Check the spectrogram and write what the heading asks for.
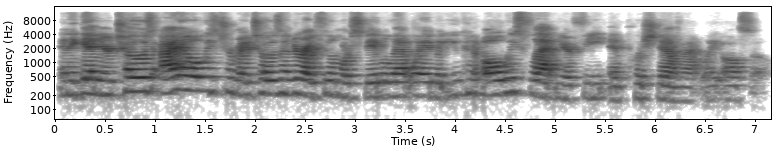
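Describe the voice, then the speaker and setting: Calm woman teaching yoga in an echoey room. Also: mid-range voice, a little fast, distant mic. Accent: American. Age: middle-aged. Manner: calm, gentle cueing of breath and movement. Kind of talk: guided yoga class instruction.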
